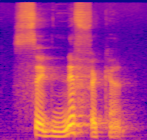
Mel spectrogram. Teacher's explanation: You just need to make sure that you stress the middle syllable, significant, and relax all the I's in the word. They should all sound like I, significant.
